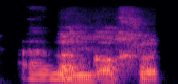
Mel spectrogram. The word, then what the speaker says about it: Llangollen: And I think one of the places we used to go was Llangollen, or Llangollen. Llangollen. Yes. Thank you, Uncle Bernard. Sorry, I butchered that.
